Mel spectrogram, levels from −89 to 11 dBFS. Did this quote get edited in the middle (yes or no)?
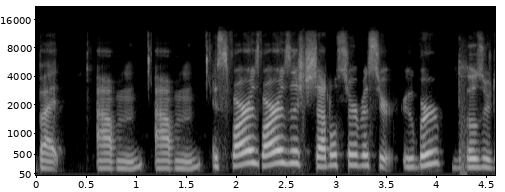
yes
